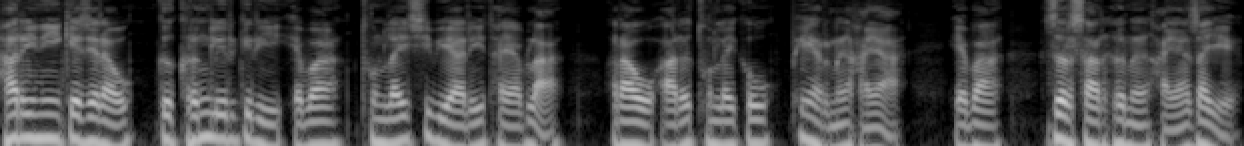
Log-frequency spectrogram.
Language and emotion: Bodo, neutral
